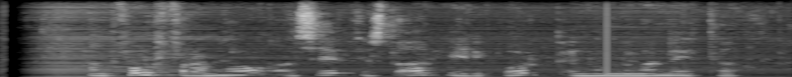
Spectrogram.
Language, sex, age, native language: Icelandic, female, 50-59, Icelandic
